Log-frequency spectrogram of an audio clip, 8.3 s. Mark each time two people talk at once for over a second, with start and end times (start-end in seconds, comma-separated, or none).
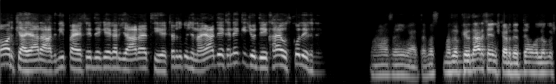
none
